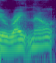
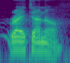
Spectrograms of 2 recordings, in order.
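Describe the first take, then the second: First: It is said in a standard English accent. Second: It is said in a Jamaican accent.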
